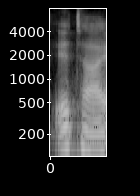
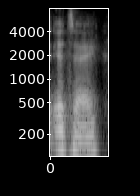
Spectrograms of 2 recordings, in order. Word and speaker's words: Ittai: Ittai, actually, excuse me, it's pronounced Itte.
